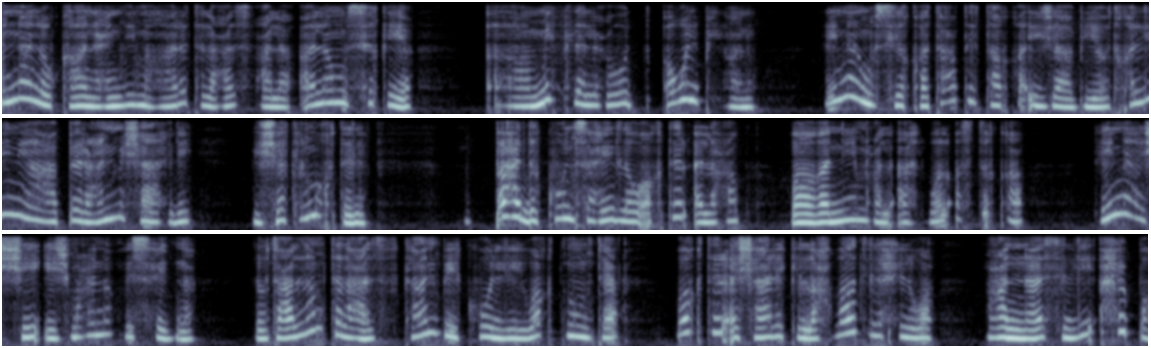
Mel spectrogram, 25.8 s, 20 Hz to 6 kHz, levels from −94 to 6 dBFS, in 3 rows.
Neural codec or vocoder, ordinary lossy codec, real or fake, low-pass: none; none; real; 5.4 kHz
